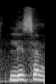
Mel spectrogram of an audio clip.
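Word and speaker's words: listen: पर कुछ different type के हैं जब टी साइलेंट होता है जैसे एल ई एस टी ई एन जिसको हम लिसन पढ़ते हैं क्या पढ़ते हैं लिसन जिसका मतलब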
